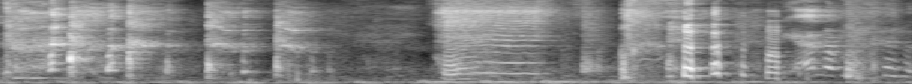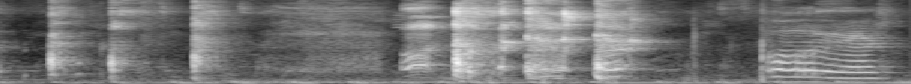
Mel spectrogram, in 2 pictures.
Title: Cough sounds like motorcycle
